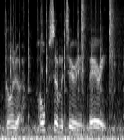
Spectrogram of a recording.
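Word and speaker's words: Barre: Going to Hope Cemetery in Barry. Barry, Vermont. Yeah. B A R R E. That's how you pronounce it. Barry.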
